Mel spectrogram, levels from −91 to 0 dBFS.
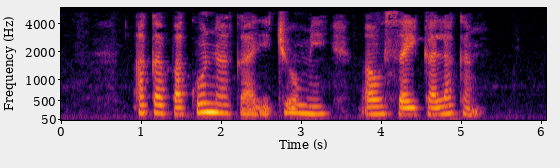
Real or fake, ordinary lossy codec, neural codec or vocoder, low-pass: real; MP3, 48 kbps; none; 5.4 kHz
